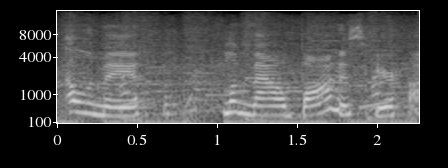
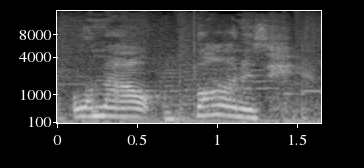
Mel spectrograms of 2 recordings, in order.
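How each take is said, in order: First: It is said in a happy tone. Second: It is said in an angry tone. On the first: "it could have been like happy" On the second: "it could be angry"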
